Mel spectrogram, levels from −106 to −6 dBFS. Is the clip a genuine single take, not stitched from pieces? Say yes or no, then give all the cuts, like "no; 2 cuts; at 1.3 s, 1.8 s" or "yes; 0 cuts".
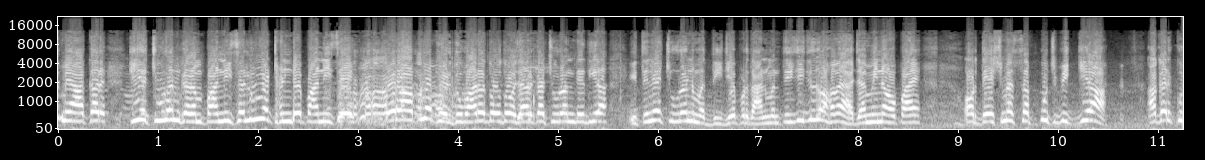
no; 1 cut; at 8.8 s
